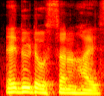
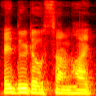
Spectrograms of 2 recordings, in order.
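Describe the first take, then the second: No difference in how they are said.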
